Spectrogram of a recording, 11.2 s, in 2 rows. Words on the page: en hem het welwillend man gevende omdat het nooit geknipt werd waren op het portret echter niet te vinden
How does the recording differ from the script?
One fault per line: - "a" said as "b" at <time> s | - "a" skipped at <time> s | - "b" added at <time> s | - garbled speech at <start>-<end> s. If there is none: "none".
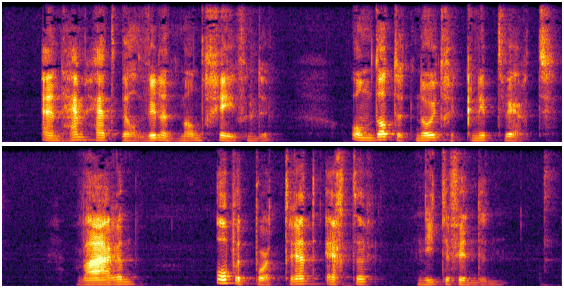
none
